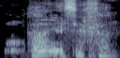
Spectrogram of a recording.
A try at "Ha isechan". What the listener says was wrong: Needs a little pause between those vowels.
